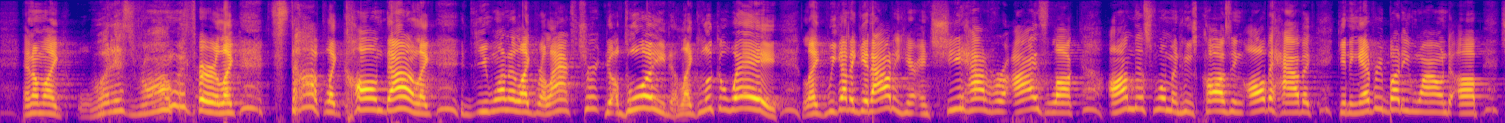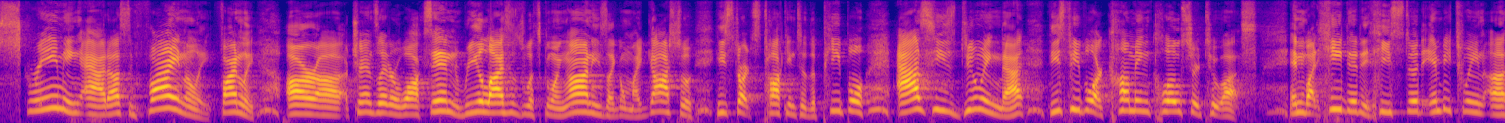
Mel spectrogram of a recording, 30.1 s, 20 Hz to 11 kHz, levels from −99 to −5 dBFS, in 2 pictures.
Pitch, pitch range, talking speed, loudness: 245 Hz, 215-280 Hz, 190 wpm, -20 LUFS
